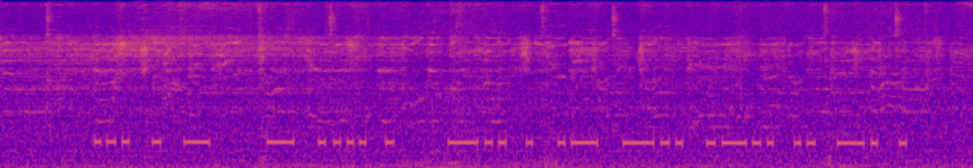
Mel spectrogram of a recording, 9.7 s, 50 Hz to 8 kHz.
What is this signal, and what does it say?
Morse code, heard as a keyed tone, hand-sent with a straight key, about 17 wpm, 510 Hz, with the noise inside a bus. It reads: SET THE DEADLINE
